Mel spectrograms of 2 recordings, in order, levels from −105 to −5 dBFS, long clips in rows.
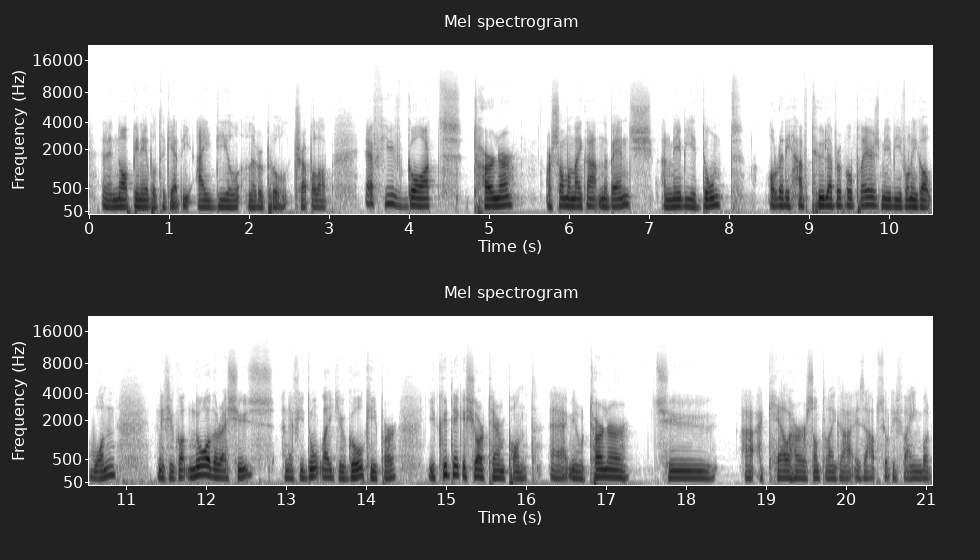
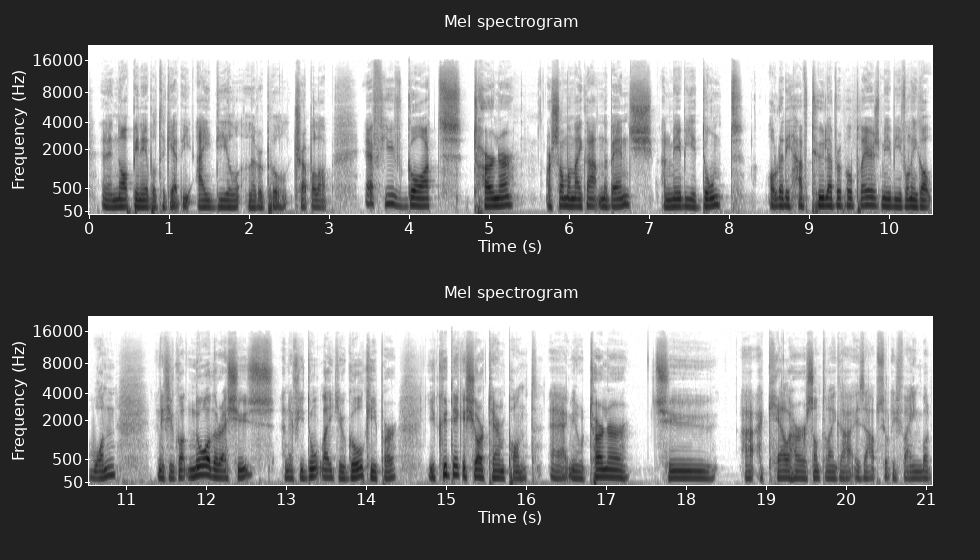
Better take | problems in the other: second | muffled; very; fading above 3 kHz

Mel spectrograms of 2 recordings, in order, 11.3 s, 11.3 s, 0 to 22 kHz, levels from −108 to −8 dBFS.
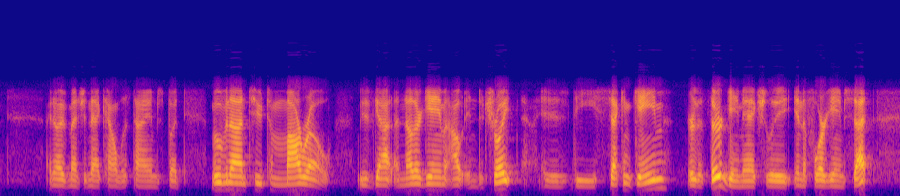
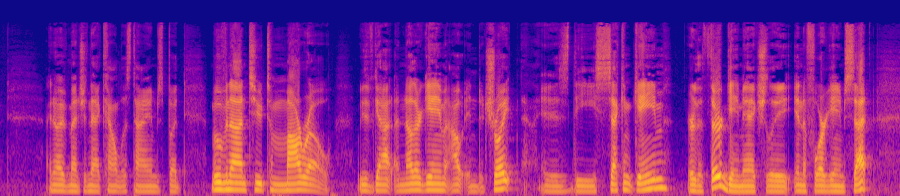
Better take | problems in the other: second | phone-call audio; nothing above 3 kHz

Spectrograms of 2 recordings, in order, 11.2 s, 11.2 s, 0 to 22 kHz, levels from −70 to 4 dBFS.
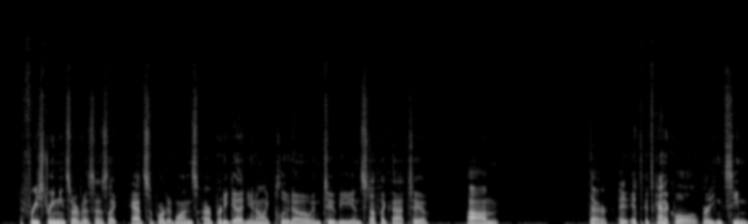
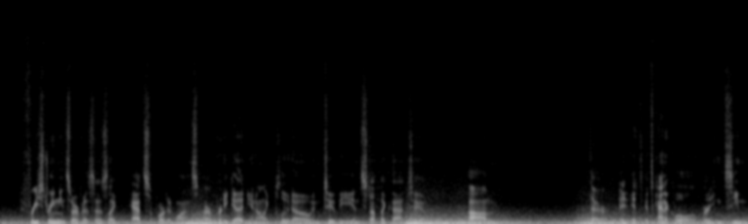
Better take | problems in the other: first | wind noise on the microphone; heavy; 5 dB below the speech

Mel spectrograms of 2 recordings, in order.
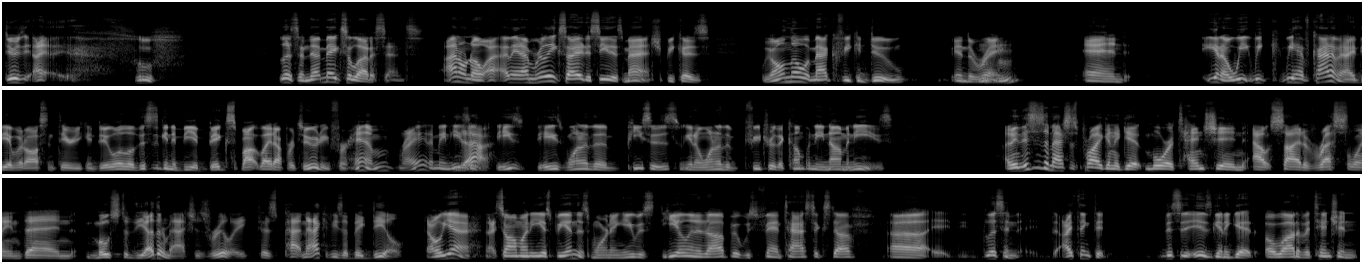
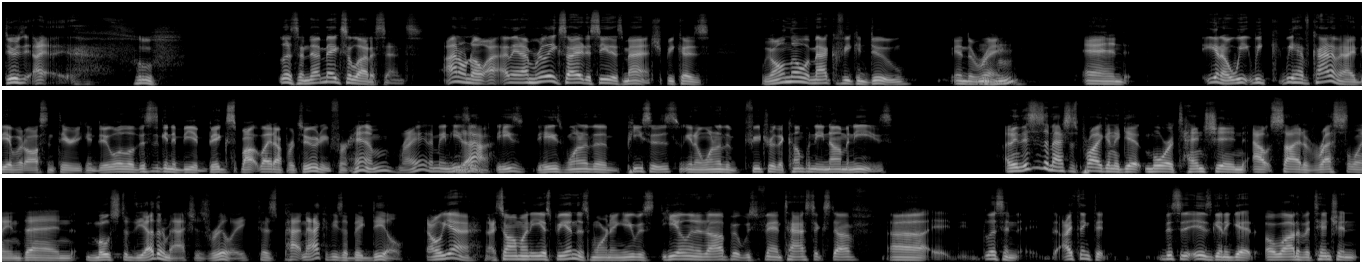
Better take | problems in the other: second | thin; very slightly; fading below 300 Hz

